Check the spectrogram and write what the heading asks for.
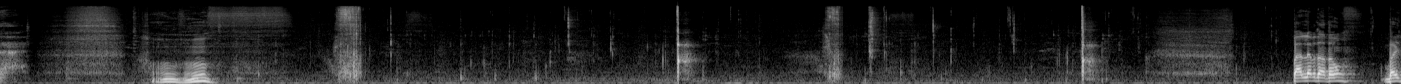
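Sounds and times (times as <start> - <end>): man chewing and lip smacking: 3.4 - 11.5, 12.4 - 12.9.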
